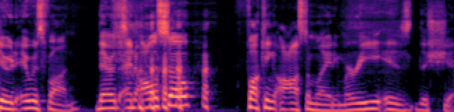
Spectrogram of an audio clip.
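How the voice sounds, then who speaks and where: A man with an American accent speaks at a moderate pace and a fairly high pitch, his somewhat breathy voice carrying a dark, mellow tone and ordinary pitch variation. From Arizona, US. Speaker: metal enthusiast, touring band helper. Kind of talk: casual chat. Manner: animated.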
